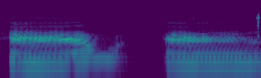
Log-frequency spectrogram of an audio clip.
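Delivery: Tav then ah, each part said apart; teacher modelling Tav, ah for students; sounding out letters. Shown as a demonstration. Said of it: "like that".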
